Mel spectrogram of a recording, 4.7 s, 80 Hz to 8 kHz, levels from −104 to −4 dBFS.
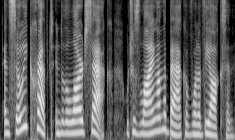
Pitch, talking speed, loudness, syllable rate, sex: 230 Hz, 240 wpm, -18 LUFS, 5.6 syllables/s, female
